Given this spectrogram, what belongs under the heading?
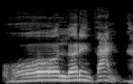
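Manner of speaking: drawn-out mock Japanese accent greeting; exaggerated Japanese accent. Host greeting his friend in Japan, mock Japanese accent. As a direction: put on a playful, stretched Japanese accent. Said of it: "I like using that Japanese accent".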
